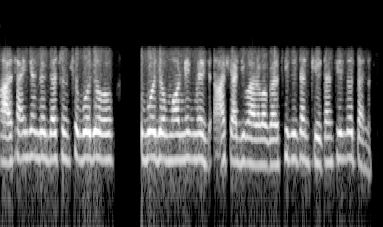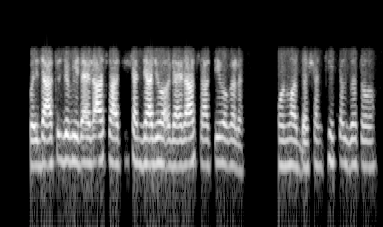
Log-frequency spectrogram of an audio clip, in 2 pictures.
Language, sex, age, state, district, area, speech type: Sindhi, female, 60+, Uttar Pradesh, Lucknow, rural, conversation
